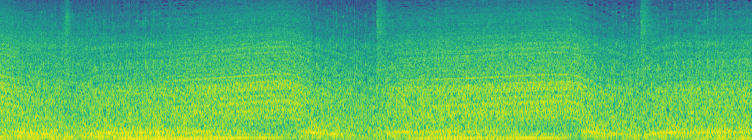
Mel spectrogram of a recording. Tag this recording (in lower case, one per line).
vehicle
truck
